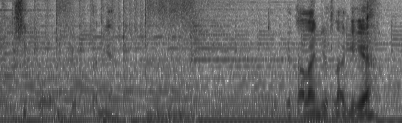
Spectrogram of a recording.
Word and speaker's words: SQL: effect.exe dibacanya si kolya SQL nulisnya SQL nih structure query language a penyebabnya bacanya sequel sequel depannya kita lanjut lagi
